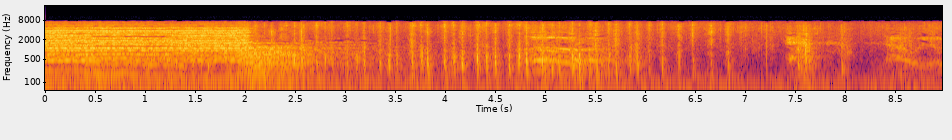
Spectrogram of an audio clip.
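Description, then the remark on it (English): Hooves of horses being ridden at a gallop pound in a quick, uneven rhythm, loud, following a brief tonal sound at the start, with the beats thinning toward the end. “You'll get our horses and ride back to Senor Joe's store.”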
